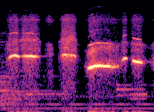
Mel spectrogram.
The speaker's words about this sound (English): his whistling nostril will soothe your psyche and comfort your soul with the naturally organic rhythms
